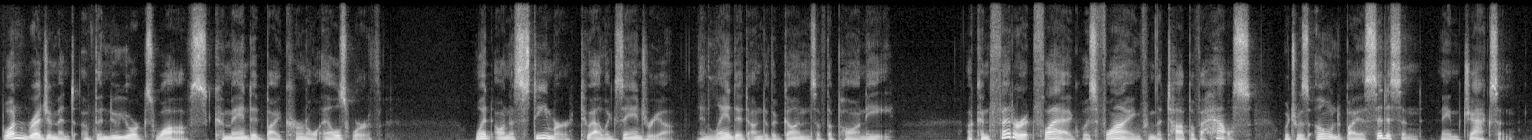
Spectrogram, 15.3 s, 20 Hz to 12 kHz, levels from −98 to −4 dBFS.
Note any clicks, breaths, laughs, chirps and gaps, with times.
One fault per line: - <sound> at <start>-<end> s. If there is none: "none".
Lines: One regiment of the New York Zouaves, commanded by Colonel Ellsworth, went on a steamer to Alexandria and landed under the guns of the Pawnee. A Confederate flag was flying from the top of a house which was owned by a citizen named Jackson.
none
